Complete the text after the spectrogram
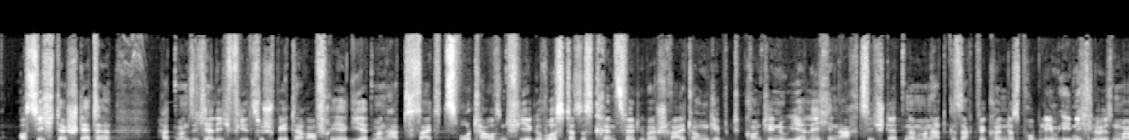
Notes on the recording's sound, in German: Beim auto motor und sport Kongress 2019.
